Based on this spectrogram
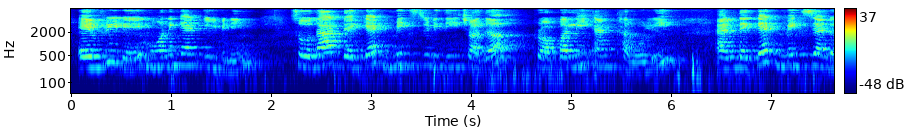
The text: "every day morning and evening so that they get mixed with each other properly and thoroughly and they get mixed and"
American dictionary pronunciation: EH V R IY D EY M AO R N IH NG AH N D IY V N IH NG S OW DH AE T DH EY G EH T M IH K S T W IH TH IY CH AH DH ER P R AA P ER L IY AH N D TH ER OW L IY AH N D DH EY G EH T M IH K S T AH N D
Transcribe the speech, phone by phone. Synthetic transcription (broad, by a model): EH V R IY D EY M AO R N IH NG AH N D IY V N IH NG S OW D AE T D EY G EH T M IH K S T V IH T IY CH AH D ER P R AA P ER L IY AH N D T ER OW L IY AH N D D EY G EH T M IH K S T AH N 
